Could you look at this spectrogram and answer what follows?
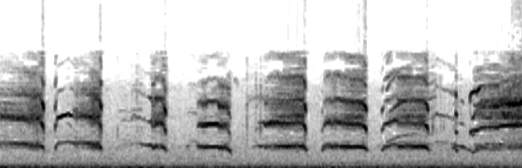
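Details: Peregrine falcon female arriving at the nest in Madrid with pigeon remains at mid-morning; loud, rich, harmonic calls with a falling end, given in spaced bursts about once a second.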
